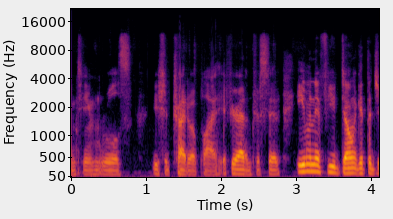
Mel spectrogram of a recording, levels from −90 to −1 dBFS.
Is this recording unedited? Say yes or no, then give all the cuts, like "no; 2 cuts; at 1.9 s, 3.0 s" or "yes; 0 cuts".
no; 2 cuts; at 1.3 s, 2.3 s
